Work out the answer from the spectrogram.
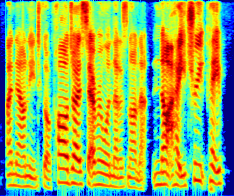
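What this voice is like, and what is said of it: Regional accent slipping through. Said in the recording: “your accent. ... My accent's sneaking out.”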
